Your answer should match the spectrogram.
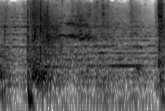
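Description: Film score music with a sudden loud hit about half a second in, followed by a horse's whinny.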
